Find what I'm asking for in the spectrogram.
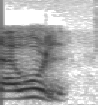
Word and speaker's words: Raul: Our, our in Spanish is Raul. So it's it's it is raw, like like once like R A W L, like yeah.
